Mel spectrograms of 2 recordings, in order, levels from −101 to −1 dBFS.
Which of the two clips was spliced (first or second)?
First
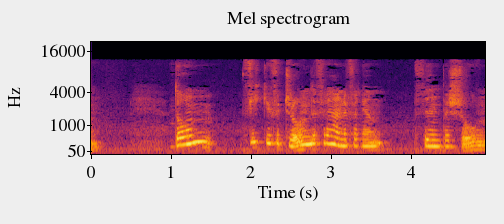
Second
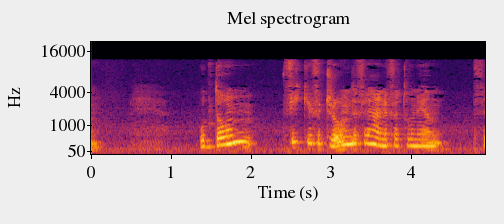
first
